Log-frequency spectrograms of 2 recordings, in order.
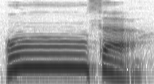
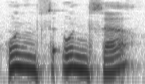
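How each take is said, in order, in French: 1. Le son n est prononcé à moitié, il se fond dans th. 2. Le son n est prononcé en entier et clairement. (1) "le nun sakin va être lu à moitié" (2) "au lieu de dire untha"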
